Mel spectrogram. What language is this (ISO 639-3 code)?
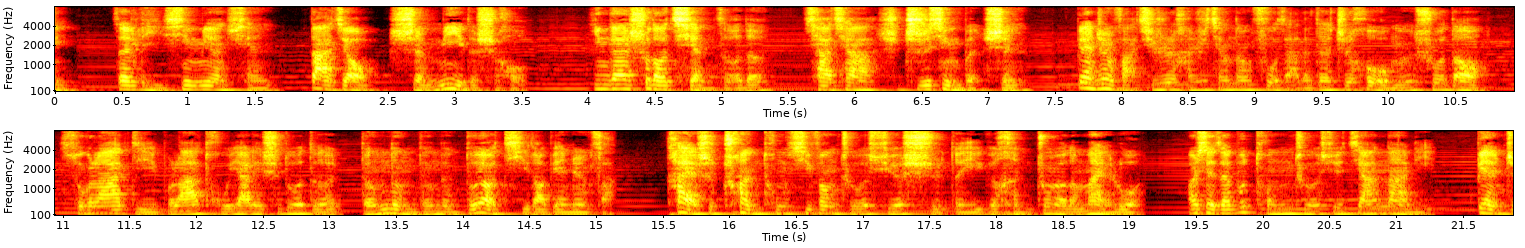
zho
